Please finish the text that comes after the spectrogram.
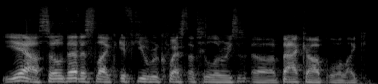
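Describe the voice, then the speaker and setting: A man's voice: medium pitch, moderate pace, a bit bright. A man hosting a casual interview, asking questions and chatting with his guest. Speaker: host, interviewer.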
